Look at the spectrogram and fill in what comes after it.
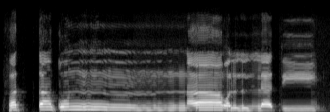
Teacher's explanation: یا کو ایک الف کی مقدار کھینچ کے پڑھنا ہے، حرف مدہ ہے۔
